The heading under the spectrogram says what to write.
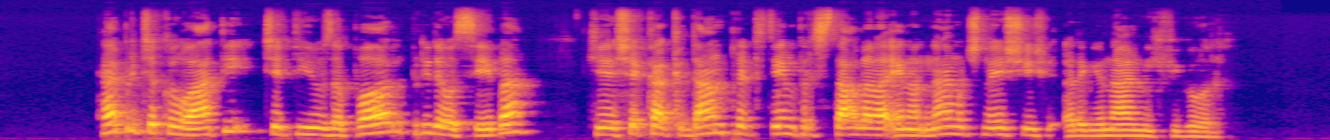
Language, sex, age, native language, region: Slovenian, male, 50-59, Slovenian, Gorenjska region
